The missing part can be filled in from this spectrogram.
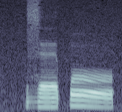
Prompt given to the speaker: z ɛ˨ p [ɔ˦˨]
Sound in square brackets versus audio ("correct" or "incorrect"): incorrect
